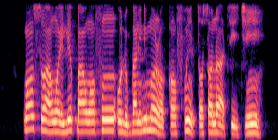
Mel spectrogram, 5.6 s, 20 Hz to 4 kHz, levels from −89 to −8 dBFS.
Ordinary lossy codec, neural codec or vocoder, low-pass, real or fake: none; none; 3.6 kHz; real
